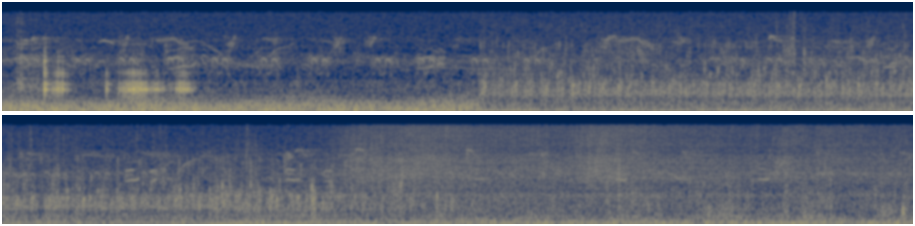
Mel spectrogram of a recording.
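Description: Birds chirping outdoors: a short high call repeated about three or four times a second, with two louder calls near the start. A low rumble underneath stops after about two seconds, and a hiss comes in during the last few seconds.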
